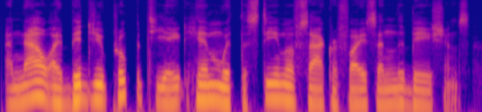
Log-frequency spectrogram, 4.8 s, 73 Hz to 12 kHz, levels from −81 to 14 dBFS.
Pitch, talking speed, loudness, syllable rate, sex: 115 Hz, 175 wpm, -18 LUFS, 4.7 syllables/s, male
